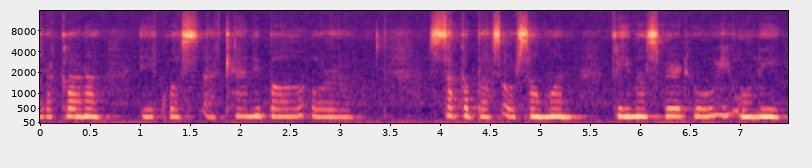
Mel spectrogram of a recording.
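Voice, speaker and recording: Soft mellow woman, english not her first language, pretty flat ASMR lecture, bit of background noise. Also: on the high side, low-quality recording. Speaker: host of a mythology channel. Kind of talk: soft ASMR-style informal lecture on mythology.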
